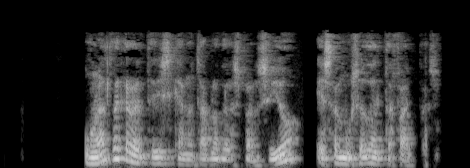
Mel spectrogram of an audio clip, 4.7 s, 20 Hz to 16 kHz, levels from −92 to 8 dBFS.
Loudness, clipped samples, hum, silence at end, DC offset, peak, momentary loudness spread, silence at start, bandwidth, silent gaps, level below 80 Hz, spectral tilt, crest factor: -19 LUFS; under 0.1%; none; 0.35 s; under 0.1%; -2 dBFS; 12 LU; 0.85 s; 8 kHz; 3.04-3.16 s; -54 dBFS; -4.5 dB/octave; 18 dB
